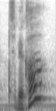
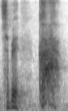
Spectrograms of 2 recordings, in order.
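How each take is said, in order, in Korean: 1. 끝이 올라간다. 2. 강하게 명령하듯 말한다. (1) "이거는 의문. 나 집에 가? 뭐 이렇게 묻는 거" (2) "이건 명령"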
